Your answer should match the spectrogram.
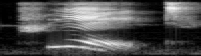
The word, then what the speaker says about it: create: Create, create. So यहाँ पर basically ये one syllable word ही है. It's not two syllable word.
